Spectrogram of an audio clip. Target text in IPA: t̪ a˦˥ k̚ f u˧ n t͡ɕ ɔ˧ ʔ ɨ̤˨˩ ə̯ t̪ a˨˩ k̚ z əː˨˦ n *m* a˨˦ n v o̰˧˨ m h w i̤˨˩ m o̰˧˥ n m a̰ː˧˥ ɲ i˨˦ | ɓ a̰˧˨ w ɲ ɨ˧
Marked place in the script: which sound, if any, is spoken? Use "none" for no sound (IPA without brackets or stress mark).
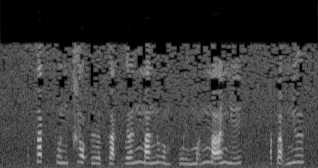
m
